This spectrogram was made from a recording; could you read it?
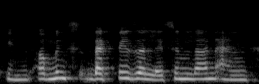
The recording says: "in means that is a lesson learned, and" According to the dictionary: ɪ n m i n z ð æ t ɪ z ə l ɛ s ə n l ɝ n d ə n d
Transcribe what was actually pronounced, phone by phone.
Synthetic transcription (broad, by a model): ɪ n m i n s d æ t ɪ z ə l ɛ s ə n l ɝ n ə n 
